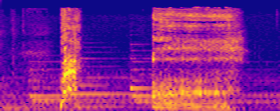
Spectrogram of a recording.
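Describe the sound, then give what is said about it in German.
A voice acts out a sneeze, with a short strained build-up and a loud, breathy burst, then lets out a drawn-out, relieved groan. Fairly loud, with no other sounds. “Noch schlimmer ist allerdings das erleichterte Nachstöhnen nach dem Niesen.”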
